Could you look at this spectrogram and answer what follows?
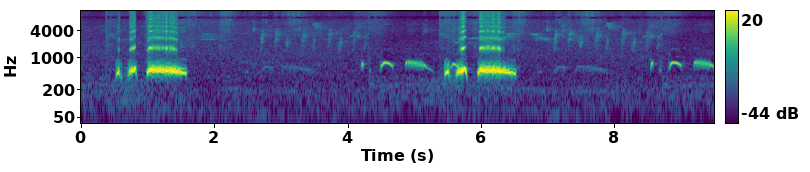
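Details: Spotted dove cooing in the thổ sấm, or thổ đặc thúc, manner: two full phrases of paired short hoots ending in a long, loud, vibrant coo, with quiet arched notes in between.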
